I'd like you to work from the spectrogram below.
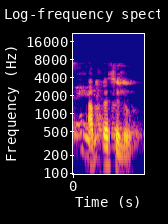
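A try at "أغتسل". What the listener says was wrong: আগতাসিলু, গইন আছে আগতাসিলু।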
